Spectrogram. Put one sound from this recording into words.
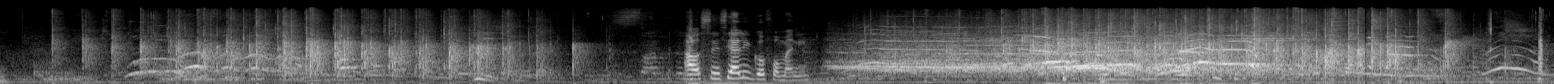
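A group of young women laughs and cheers loudly.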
